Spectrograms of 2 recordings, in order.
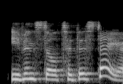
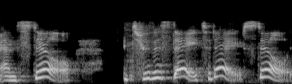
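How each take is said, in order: First: Said in the usual way. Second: Hushed whisper. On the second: Real, not acted. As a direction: whisper it, higher and pointed. Emphatic point about pro-choice stigma.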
